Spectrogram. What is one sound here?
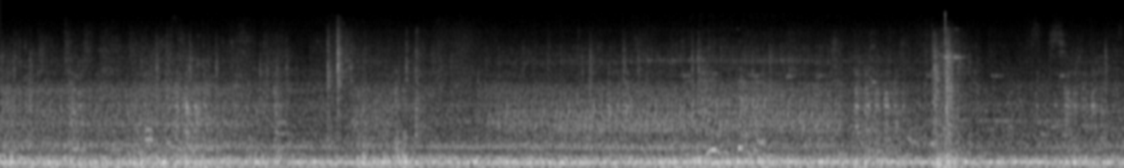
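The diesel engine of a single-decker bus drones low, heard from inside the cabin.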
